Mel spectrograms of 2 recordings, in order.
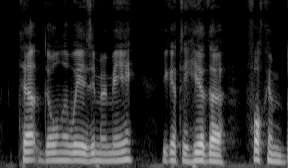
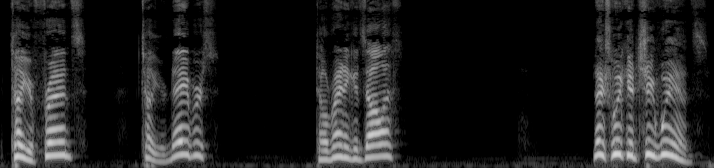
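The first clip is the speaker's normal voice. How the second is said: higher, louder rallying call, each line punched; rally the fans to your fighter; hype call; 8 semitones higher, 5 dB louder than usual. Real, not acted. Hyping a favourite fighter's win.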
